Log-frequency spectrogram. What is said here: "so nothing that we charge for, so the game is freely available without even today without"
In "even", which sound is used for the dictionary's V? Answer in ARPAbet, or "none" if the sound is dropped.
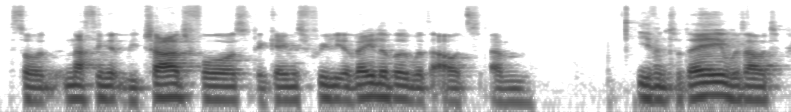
V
